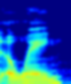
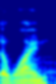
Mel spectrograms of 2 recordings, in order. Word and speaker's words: Owain: So glad I heard him say his name, because I've been calling him in my head Owain. Apparently it's Owain. Go figure.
